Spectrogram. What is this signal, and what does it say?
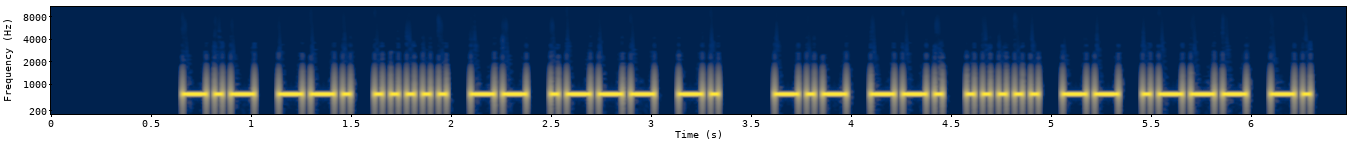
Morse code, heard as a keyed tone, about 30 wpm, 700 Hz. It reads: KG5MJN KG5MJN
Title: USA Call Signs Repeated 2x 30wpm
